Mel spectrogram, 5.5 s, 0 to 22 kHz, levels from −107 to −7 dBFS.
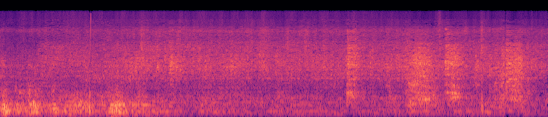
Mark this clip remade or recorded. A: recorded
